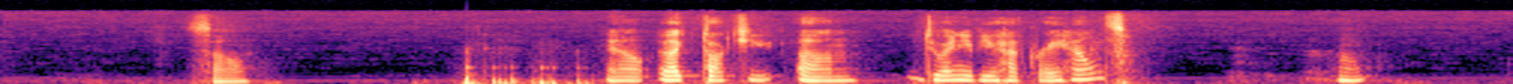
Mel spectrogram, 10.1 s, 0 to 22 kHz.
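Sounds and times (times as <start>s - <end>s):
microphone handling bumps: 3.0s - 4.0s.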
